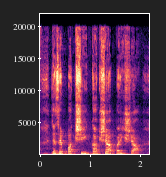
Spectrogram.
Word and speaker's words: कक्षा: अब देखो कक्षा, क्लास को कक्षा बोलते हैं, इसमें आधा का लग गया, कक्षा। बिना इसके नहीं बोल पाओगे आप लोग कक्षा, क्योंकि ये शाह क्षत्रिय बाद में आया है।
